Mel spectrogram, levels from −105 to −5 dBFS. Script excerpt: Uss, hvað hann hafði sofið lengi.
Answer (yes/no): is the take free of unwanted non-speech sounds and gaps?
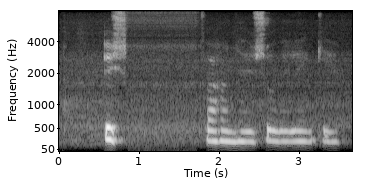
yes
